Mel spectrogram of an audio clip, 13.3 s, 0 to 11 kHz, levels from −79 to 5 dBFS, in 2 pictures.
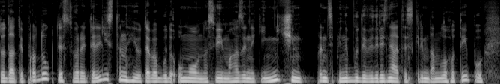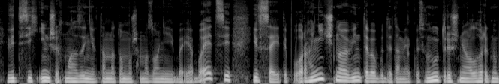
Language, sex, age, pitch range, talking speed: Ukrainian, male, 20-39, 115-140 Hz, 200 wpm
